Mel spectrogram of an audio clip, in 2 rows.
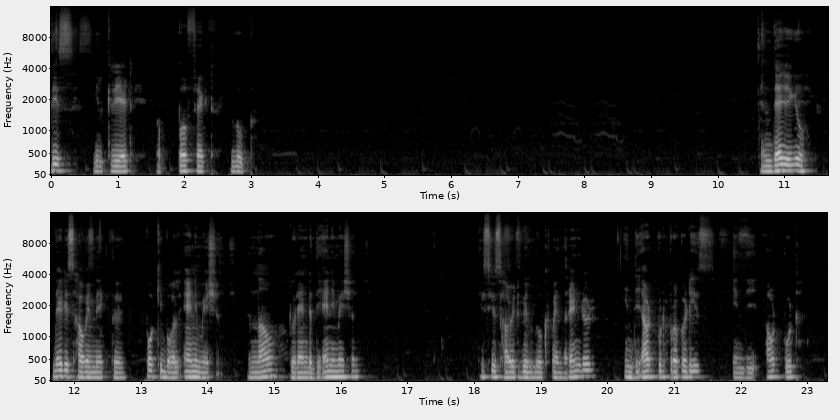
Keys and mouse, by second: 0.0 space, 11.9 space.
